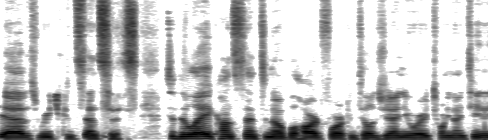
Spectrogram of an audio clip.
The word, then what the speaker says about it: Constantinople: sod for a minute first of all it's pronounced Constantinople and secondly begging the question is a fallacy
